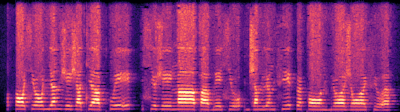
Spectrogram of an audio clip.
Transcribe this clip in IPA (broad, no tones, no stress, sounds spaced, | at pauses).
θ ɒː sʲ ɔː nʲ a n ʒ e ʒ a tʲ aː kʷʰ eː | sʲ œ ʒ eː ŋ aː p a ɐ̯ b eː sʲ o | d͡ʒ a n lʲ ɒ n fʲ e θ œ k ɔː n bʲ ɔː ɐ̯ ʒ ɔː ɐ̯ fʲ o ɐ̯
